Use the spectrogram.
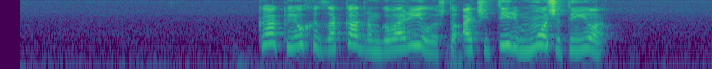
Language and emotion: Russian, angry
